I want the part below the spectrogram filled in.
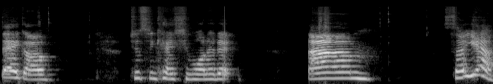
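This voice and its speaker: A raised, projected voice with a bright, sharp tone moves at a fairly slow pace with ordinary pitch variation. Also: woman, high pitch for a woman. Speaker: homesteading YouTuber. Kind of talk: casual live chat. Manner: stuttering, slurring; animated.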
